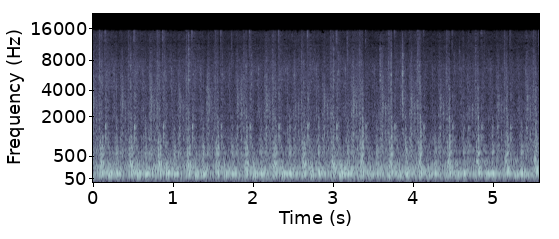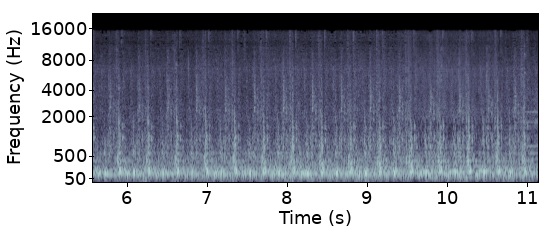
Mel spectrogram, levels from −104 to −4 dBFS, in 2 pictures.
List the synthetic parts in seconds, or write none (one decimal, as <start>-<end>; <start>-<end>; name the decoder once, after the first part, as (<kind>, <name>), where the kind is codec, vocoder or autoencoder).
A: 9.5-10.7 (vocoder, BigVGAN v2)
